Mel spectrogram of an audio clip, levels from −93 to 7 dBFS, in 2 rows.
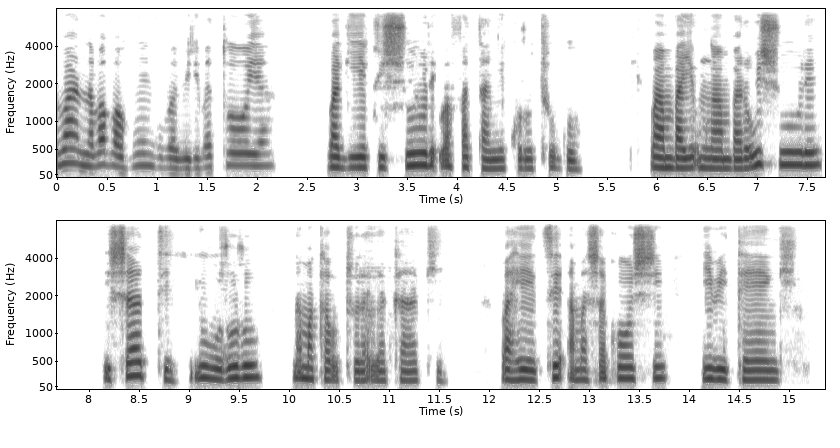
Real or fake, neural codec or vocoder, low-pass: real; none; 7.2 kHz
